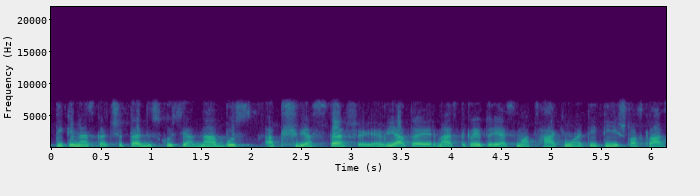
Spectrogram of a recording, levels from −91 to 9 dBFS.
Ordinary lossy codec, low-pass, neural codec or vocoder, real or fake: Opus, 16 kbps; 7.2 kHz; none; real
